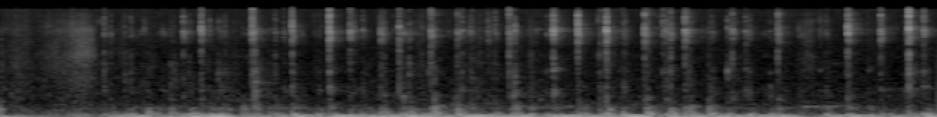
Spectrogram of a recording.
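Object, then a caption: Plastic computer keyboard. Long painted nails and fingertips type steadily on a low-profile white/light-grey plastic wireless keyboard resting on a glitter mat on a wooden desk. Each keystroke is a quick, bright plastic tap that dies away almost at once, over a constant low rumble.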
